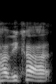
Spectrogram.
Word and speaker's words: हविषा: यहाँ हविखा, ये आप लोग हविषा पढ़ते होंगे। तो हविषा जो है वो वेद के हिसाब से अशुद्ध उच्चारण है, हविखा जो है वो शुद्ध उच्चारण है।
